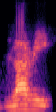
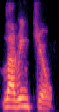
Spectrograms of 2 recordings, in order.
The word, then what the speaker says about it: laryngeal: Laryngeal. So this one is, so the E-A-L is pronounced as ill. So laryngeal. Laryngeal.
